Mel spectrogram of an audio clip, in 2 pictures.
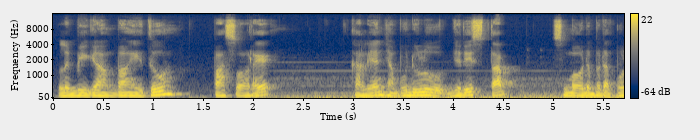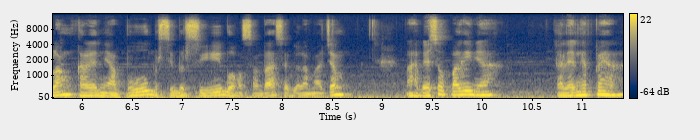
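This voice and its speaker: A man's voice: mid-range voice, moderate pace, dark tone, a little hiss or hum. A young man casually telling a personal ghost story in a chatty way, often calling his listener "Bang" and imitating the sounds he heard.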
